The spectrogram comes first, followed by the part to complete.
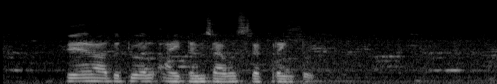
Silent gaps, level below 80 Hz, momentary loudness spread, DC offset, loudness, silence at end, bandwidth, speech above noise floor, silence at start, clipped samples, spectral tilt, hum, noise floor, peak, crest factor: none; -58 dBFS; 21 LU; under 0.1%; -31 LUFS; 0 s; 12.5 kHz; 23 dB; 0.05 s; under 0.1%; -7 dB/octave; none; -53 dBFS; -16 dBFS; 16 dB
